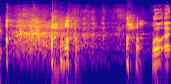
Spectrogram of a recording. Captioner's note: laughs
